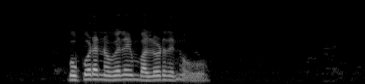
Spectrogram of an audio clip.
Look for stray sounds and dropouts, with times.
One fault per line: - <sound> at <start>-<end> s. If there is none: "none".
none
